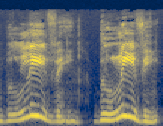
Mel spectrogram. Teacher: a palavra believe, ela tem a sílaba tônica no li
